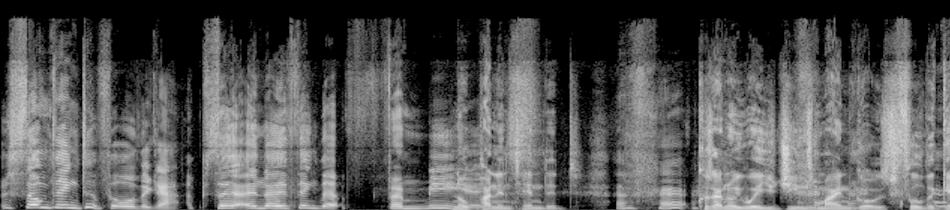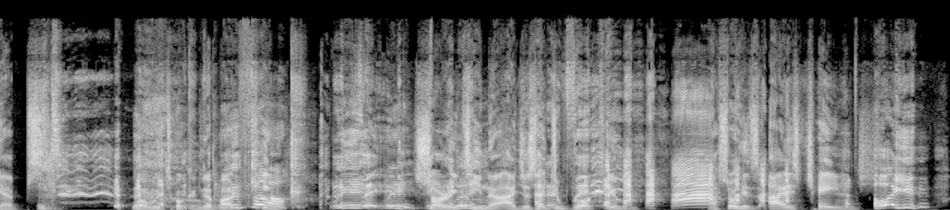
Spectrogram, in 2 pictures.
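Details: Adults in conversation; typical speech.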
